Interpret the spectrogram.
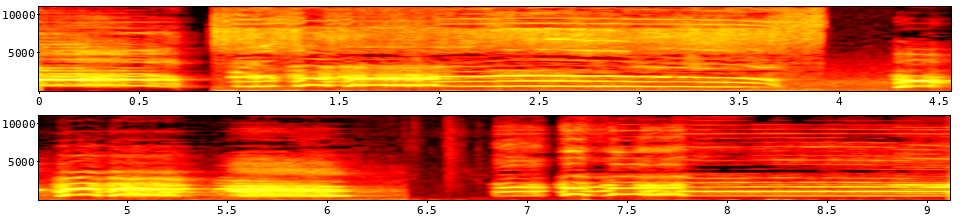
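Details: Rooster crowing from a compilation of Aseel and other breeds: several spliced crows, each a loud, harmonic, drawn-out cry lasting up to three seconds, separated by abrupt cuts and brief silences.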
